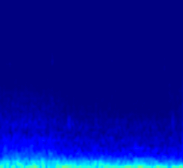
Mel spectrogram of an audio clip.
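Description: Steady low hum of a moving car heard from inside the cabin: engine and road noise.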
